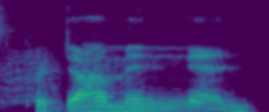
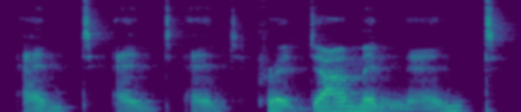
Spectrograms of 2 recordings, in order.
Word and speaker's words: predominant: So this word is predominant, predominant. You can think like it's an ant or something.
